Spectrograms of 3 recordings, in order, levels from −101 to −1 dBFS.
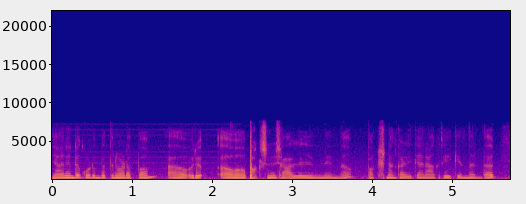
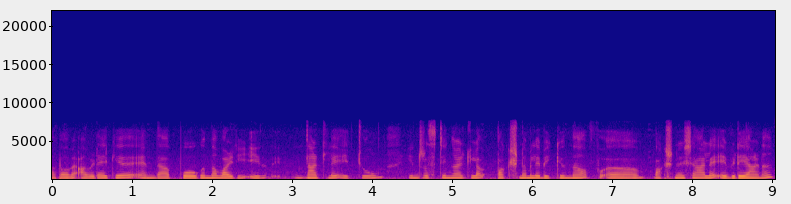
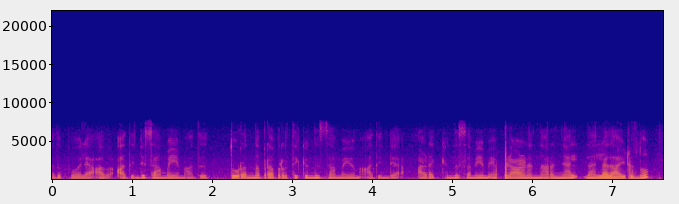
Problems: low volume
